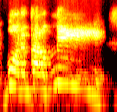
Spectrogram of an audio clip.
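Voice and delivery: high, slow plaintive whine; mock whiny viewer. Coach imitates a home viewer, pleading in a mock whine. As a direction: playfully imitate a left-out student. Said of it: "you're like".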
